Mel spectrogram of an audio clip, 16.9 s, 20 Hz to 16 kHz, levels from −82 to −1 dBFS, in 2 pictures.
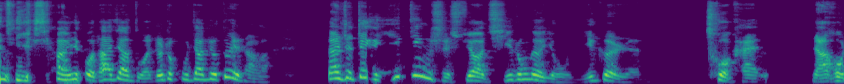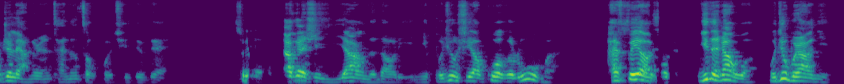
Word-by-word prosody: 你 205 -3 0
向 225 +2 0
右 235 - +2
他 225 0 0
向 220 -4 +1
左， 140 -3 -9
就 200 - +2
是 240 - -2
互 230 -1 -8
相 230 -3 0
就 230 - +5
对 330 - +1
上 - - -17
了。 - - -25 0.6
但 270 +1 +3
是 285 -1 -1
这 315 - +1
个 230 -8 -3 0.2
一 345 - 0
定 385 -6 +3
是 165 -10 -8
需 - - -4
要 185 -2 +3
其 210 +3 -7
中 230 +1 -1
的 215 -5 +3
有 115 -6 -12
一 155 +8 -8
个 185 - 0
人， 110 -1 -18 0.6
错 445 - +2
开， - - -8 0.5
然 - - 0
后 - - +1
这 175 - 0
2 155 -5 -4
个 130 - -18
人 130 +1 -18
才 125 - -16
能 130 +2 -22
走 - - -12
过 450 -2 -23
去， 335 - -16
对 355 +3 -23
不 - - -30
对？ - - -19 0.7
所 390 - -7
以 - - -21 0.3
大 - - +3
概 185 -1 +4
是 160 -2 -7
一 120 -3 -22
样 160 -2 -2
的 115 -1 -14
道 115 - -13
理。 110 0 -25
你 120 - -21
不 140 - -9
就 195 +4 -1
是 175 - -5
要 175 - -1
过 - - +1
个 445 - +1
路 - - -2
吗？ - - -23 0.5
还 - - +2
非 455 - +9
要 480 - +7
说， - - -8 0.3
你 205 +6 +4
得 225 -2 +7
让 215 - +5
我， 425 - -5 0.2
我 - - -4
就 265 - +5
不 180 - +2
让 160 -5 +2
你！ 115 -4 -23
200 Hz, 275 characters per minute, -23 LUFS, -, 0.7 s, 非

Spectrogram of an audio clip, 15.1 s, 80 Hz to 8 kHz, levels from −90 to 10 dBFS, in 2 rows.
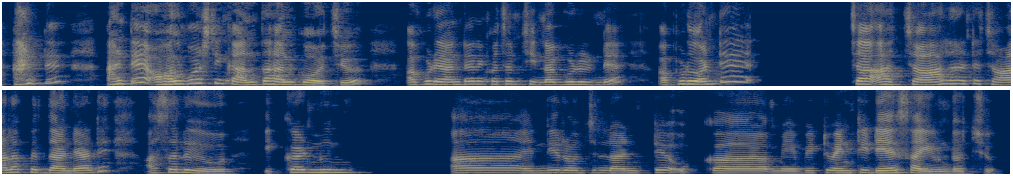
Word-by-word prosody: అంటే, 345 +3 +1 0.5
అంటే 300 +8 +3 0.2
ఆల్‌మోస్ట్ 340 +8 +4
ఇంక 305 -3 -1
అంతా 230 +6 +2
అనుకోవచ్చు. 205 -5 +1 0.5
అప్పుడు 255 +3 +2
అంటే 245 +2 -1
నేను 265 - -1
కొంచెం 260 0 0
చిన్నగా 230 -2 -1
గూడుండే 240 -2 -1 0.4
అప్పుడు 280 +6 +3
అంటే 285 - -1 0.9
చా 270 - +8
ఆహ్, 250 0 -1
చాలా 235 +5 +3
అంటే 300 0 -4
చాలా 225 +3 +2
పెద్ద 250 -3 -3
అండి. 200 0 -1
అంటే 290 +12 -6 0.4
అసలు 245 +2 +1 0.6
ఇక్కడి 250 +8 0
నుం 250 -1 -1 0.9
ఆహ్, 220 0 -4
ఎన్ని 205 +3 -8
రోజులంటే 210 0 -5 0.2
ఒక - - -19 0.5
మేబి 190 +2 -6
20 205 +2 -1
డేస్ 215 +3 +3
అయ్యుండొచ్చు. 160 -4 -4
230 Hz, 130 wpm, -24 LUFS, 210-260 Hz, 0.9 s, చా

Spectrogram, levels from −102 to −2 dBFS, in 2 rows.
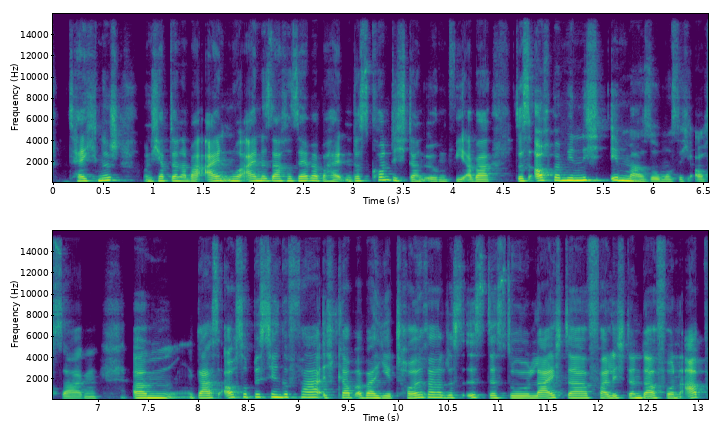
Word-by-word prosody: technisch. 200 - 0 0.2
Und 170 - -8
ich 180 - -5
habe 200 - 0
dann 195 -1 0
aber 180 0 -4
ein 210 +2 0
nur 195 -3 0
eine 205 +3 +1
Sache 200 0 -1
selber 210 +2 +1
behalten. 170 -3 -6
Das 205 +1 -4
konnte 275 -1 -1
ich 225 +3 -11
dann 170 -1 -6
irgendwie. 160 -1 -7
Aber 175 +3 -1 0.2
das 200 +1 0
ist - - -10
auch 245 0 +3
bei 250 - +3
mir 240 +1 +10
nicht 245 0 +5
immer 200 -10 +5
so, 155 0 -4
muss 150 +1 -10
ich 160 - -15
auch 150 0 -6
sagen. 145 0 -8 0.3
Ähm, 195 +6 +2
da 200 0 +2
ist 205 - -6
auch - - +1
so 270 +2 -3
bisschen 260 0 +3
Gefahr. 250 -1 0
Ich 210 +3 -9
glaube 220 -2 -1
aber, 205 +1 +2
je 185 -2 0
teurer 235 +6 0
das 220 0 -5
ist, 230 0 -4
desto 195 -2 -1
leichter 195 +2 -1
falle 185 -2 -3
ich 195 - -5
dann 195 0 +1
davon 180 0 -2
ab, 245 0 -2
200 Hz, 235 wpm, -19 LUFS, 180-235 Hz, 0.3 s, mir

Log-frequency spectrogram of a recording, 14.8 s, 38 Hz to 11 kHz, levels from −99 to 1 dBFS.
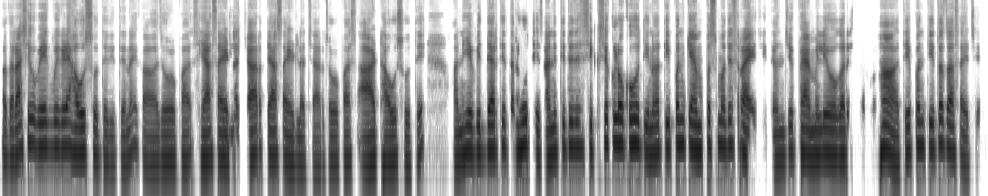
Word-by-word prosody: तर 130 - 0
असे 155 +6 +2
वेगवेगळे 160 -1 +2
हाऊस 140 -3 +2
होते 120 -2 -3
तिथे 110 +1 -7
नाही 145 +7 -5
का, 110 -6 -5
जवळपास 115 +1 -3
ह्या 120 0 +2
साइडला 120 0 -1 0.2
4 130 +2 +2
त्या 130 -1 +1
साइडला 110 -4 -3
4 95 +1 -8
जवळपास 110 +1 -5
8 110 +1 0
हाऊस 110 +2 -1
होते 105 -2 -4 0.5
आणि 120 +3 0
हे 145 0 +4
विद्यार्थी 145 +3 +1
तर 155 - -3
होतेच 160 -6 +1
आणि 135 +2 +3
तिथे 160 +1 0
जे 160 0 0
शिक्षक 175 +4 -1
लोक 175 -1 +5
होती 170 -5 +4
ना, 140 +1 +2
ती 155 - +2
पण 175 0 +3
कॅम्पसमध्येच 165 +2 +1
राहायची 135 -5 0
त्यांची 120 +4 -3
फॅमिली 130 0 +3
वगैरे 130 0 +1 0.4
हां, 140 -7 +4
ते 140 - +2
पण 165 0 +2
तिथेच 160 +1 +1
असायचे. 125 -8 -2
135 Hz, 175 wpm, -22 LUFS, 115-155 Hz, 0.5 s, लोक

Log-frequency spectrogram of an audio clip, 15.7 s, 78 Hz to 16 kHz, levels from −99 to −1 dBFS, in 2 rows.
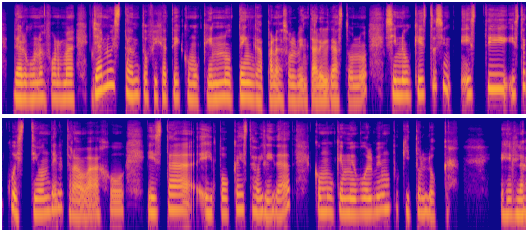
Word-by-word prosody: de 175 - +2
alguna 170 +1 +1
forma 170 0 0 0.3
ya 230 +3 +7
no 305 +3 +3
es 310 - +9
tanto, 195 -2 -1
fíjate, 175 0 -2
como 165 -2 -5
que 165 +1 -1
no 175 +1 +2
tenga 170 -3 +3
para 155 +2 0
solventar 80 - 0
el 80 0 +2
gasto, 145 - 0
¿no?, 150 +1 -3 0.3
sino 190 -1 +5
que 200 - +3
esta 205 +10 -3
sin 280 -4 +6 0.2
este 260 +5 +2
esta 290 +8 -1
cuestión 180 -5 0
del 215 +1 -4
trabajo, 100 0 -2 0.3
esta, 205 +3 +2
eh, 180 -1 -2
poca 180 +4 -3
estabilidad, 180 -3 -2 0.4
como 185 -1 -4
que 180 - -2
me 175 -1 +1
vuelve 180 +2 -2
un 215 +1 -4
poquito 190 -4 -9
loca. 180 -4 -6 0.8
Eh, 170 0 -3
la 170 +2 -1
180 Hz, 150 wpm, -26 LUFS, 170-200 Hz, 0.8 s, es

